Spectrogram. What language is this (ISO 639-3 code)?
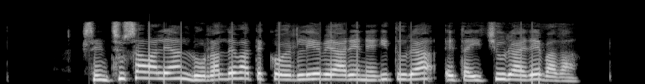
eus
